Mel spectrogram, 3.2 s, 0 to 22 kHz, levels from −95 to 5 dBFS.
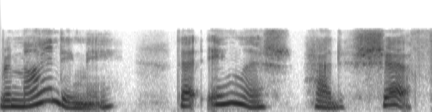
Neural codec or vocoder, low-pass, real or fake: none; 7.2 kHz; real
